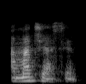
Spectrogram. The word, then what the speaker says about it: Amartya: But if you search for how it is pronounced, it's not that. The T is silent, I think. But you know Sen, Amartya Sen.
